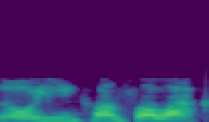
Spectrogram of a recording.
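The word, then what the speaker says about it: Oyinkansola: You could never butcher my name. It's just the way it's spelled. It's Oyin Consola.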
